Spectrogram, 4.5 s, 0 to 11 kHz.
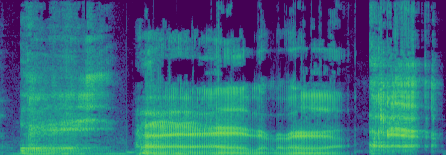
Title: Best Burps From Vine || #25 || August 2015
